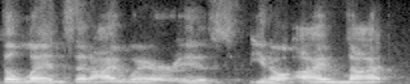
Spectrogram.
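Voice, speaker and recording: A male podcast host speaks slowly and deliberately in a measured, thoughtful way. His voice carries a roomy echo. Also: medium pitch, steady tone, a little mellow. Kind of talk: casual interview talk.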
